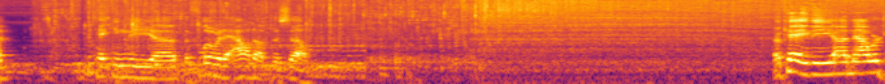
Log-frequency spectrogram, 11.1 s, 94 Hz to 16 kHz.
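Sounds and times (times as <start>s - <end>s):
water running through drain tube: 0.3s - 11.0s.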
